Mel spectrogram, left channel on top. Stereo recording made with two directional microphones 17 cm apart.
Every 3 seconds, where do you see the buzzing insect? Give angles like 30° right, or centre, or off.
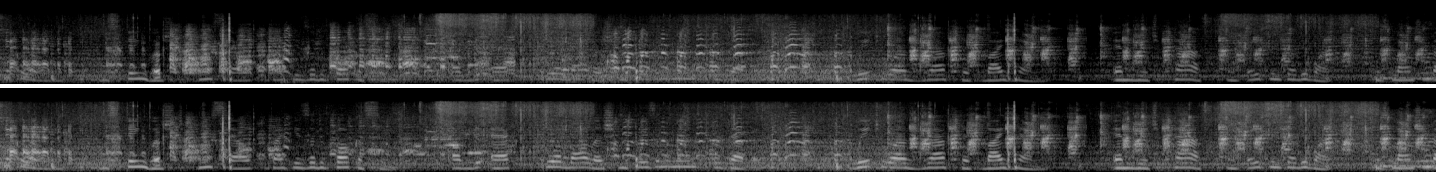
30° right, 10° right, 10° right, 40° right, 50° right.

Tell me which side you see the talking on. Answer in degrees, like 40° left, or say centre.
50° right.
